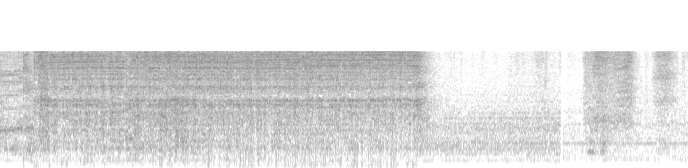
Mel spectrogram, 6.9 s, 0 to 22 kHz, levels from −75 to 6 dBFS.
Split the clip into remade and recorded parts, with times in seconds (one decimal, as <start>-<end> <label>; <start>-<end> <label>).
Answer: 0.0-1.3 recorded; 1.3-2.3 remade; 2.3-6.9 recorded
